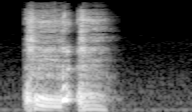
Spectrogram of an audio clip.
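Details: Adult woman: a single short, voiced double cough in a quiet room.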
